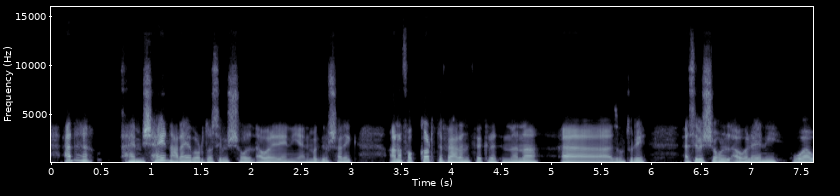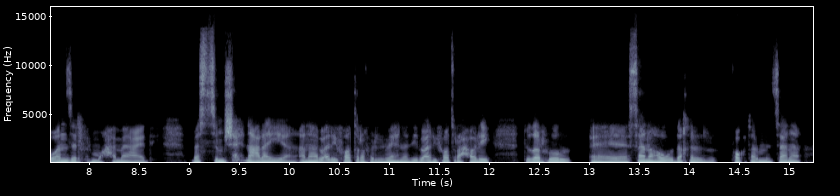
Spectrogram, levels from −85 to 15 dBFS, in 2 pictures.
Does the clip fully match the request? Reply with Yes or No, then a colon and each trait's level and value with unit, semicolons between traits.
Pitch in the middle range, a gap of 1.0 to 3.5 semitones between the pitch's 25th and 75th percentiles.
Yes: medium, 160 Hz; average, 2.9 semitones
